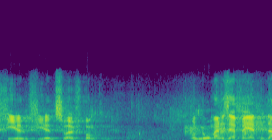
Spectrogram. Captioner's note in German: Beifall bei der FDP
